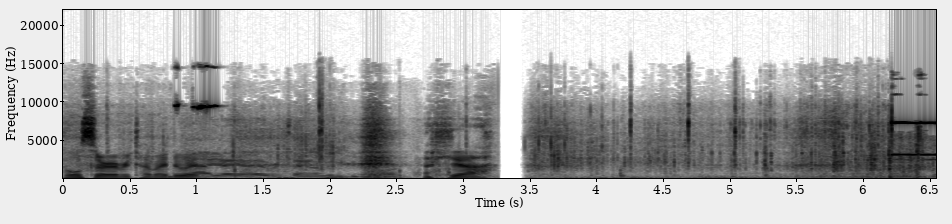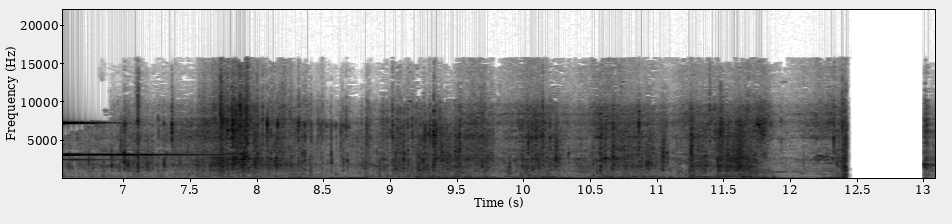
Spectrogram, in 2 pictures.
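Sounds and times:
bike tyre noise: 3.5s - 12.4s.

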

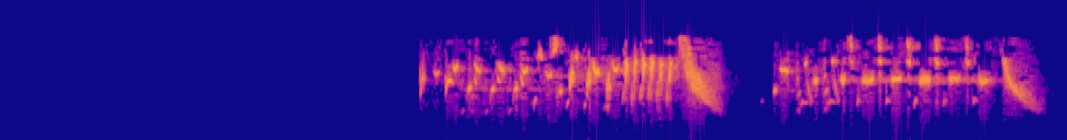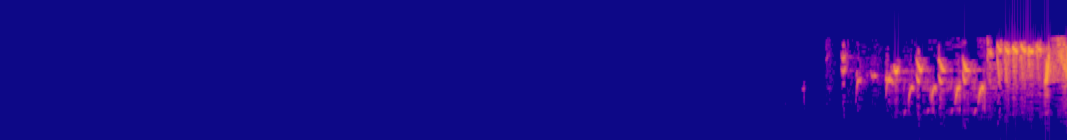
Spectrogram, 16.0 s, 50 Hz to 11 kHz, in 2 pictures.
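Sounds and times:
goldfinch singing: 3.2s - 7.8s, 14.3s - 16.0s.

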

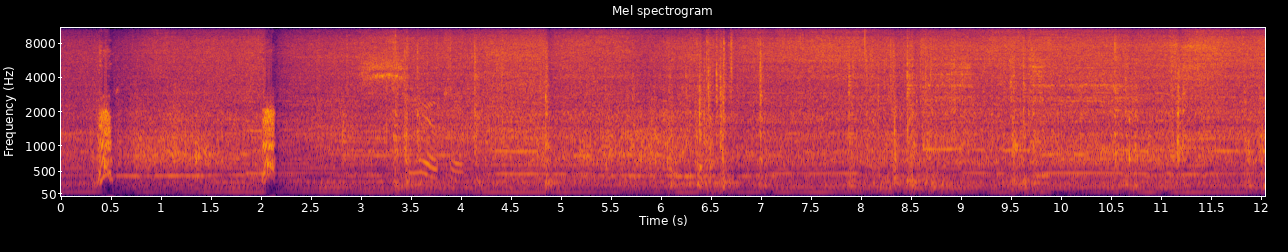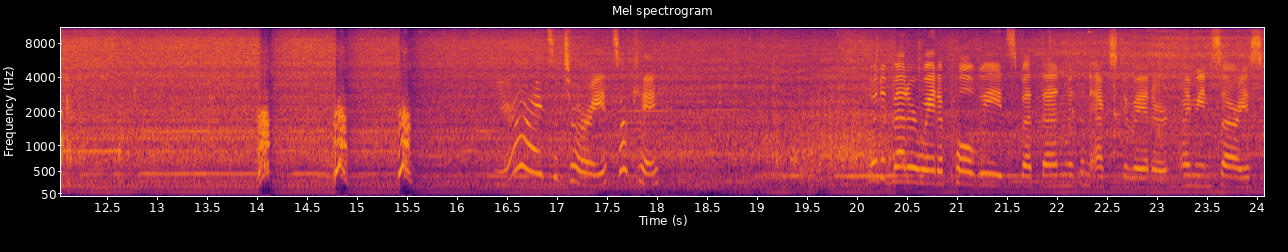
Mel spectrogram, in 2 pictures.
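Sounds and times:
diesel engine under load: 0.0s - 24.0s
dog barking and whining: 0.3s - 0.7s, 1.8s - 2.3s, 14.0s - 15.7s.

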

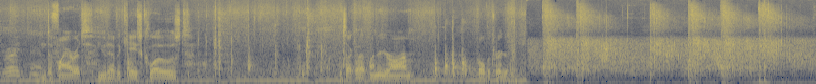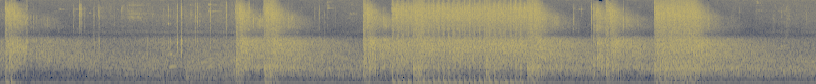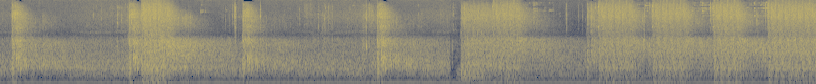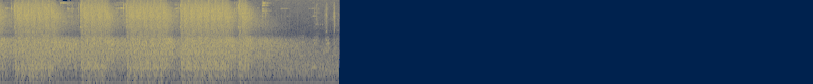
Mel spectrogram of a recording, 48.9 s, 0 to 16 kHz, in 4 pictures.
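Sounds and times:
machine gun fire: 7.9s - 13.4s, 15.6s - 41.0s.

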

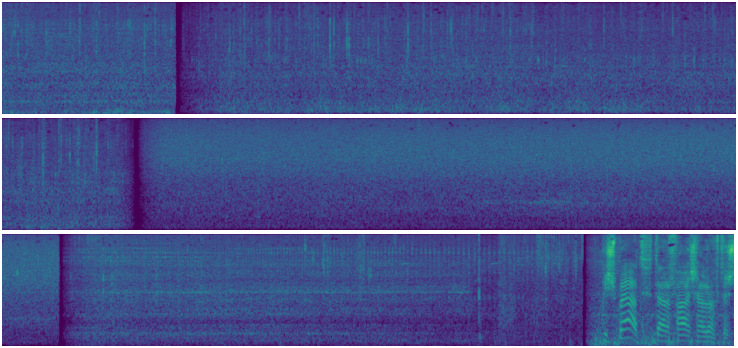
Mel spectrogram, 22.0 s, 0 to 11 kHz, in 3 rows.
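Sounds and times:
bicycle tyres on paved path: 0.0s - 8.9s, 14.9s - 20.6s
stream water running: 6.8s - 20.6s.

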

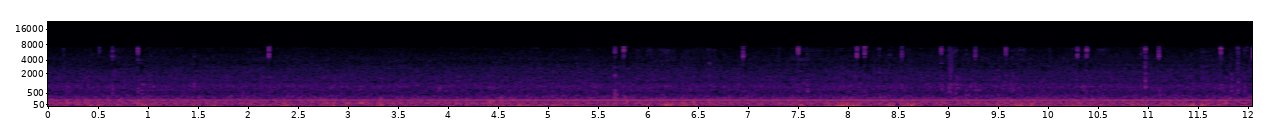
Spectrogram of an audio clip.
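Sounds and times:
low electrical hum: 0.0s - 12.0s
computer mouse clicks: 0.5s - 1.0s, 5.6s - 12.0s.

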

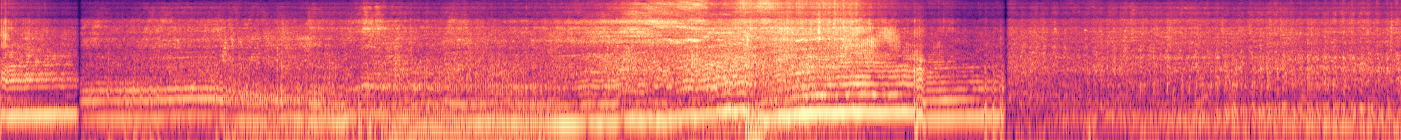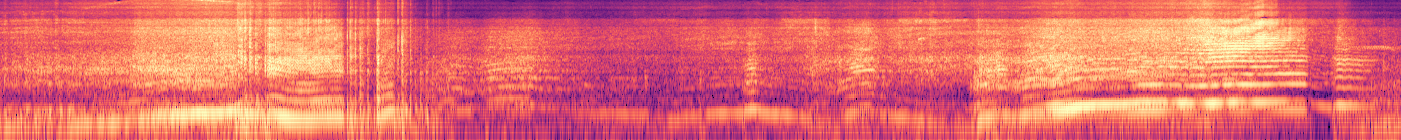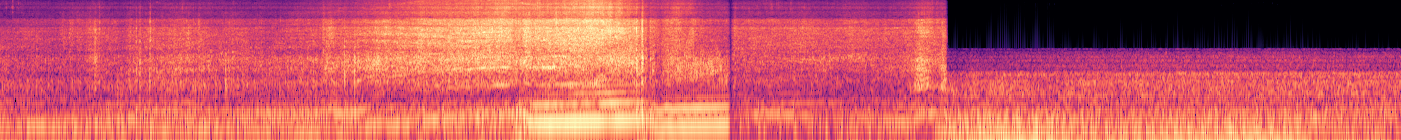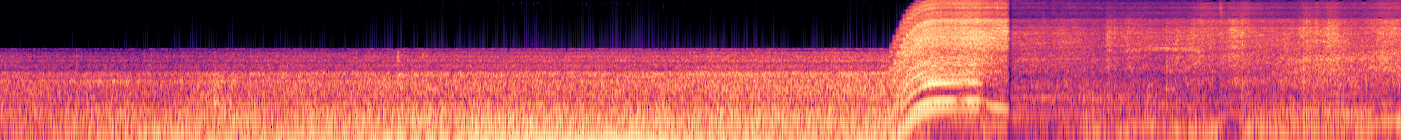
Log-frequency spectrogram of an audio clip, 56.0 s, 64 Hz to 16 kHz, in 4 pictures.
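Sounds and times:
rally car engine revving: 0.0s - 10.2s, 12.2s - 37.5s, 50.9s - 56.0s.

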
